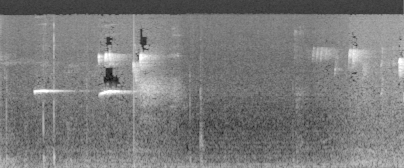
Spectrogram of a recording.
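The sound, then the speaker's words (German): A few birds chirp and whistle in short, thin, high notes, scattered faintly with quiet gaps between them. “Ich hoffe, das ist zu hören, ein paar Vögel. Das Rauschen eines Baches.”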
